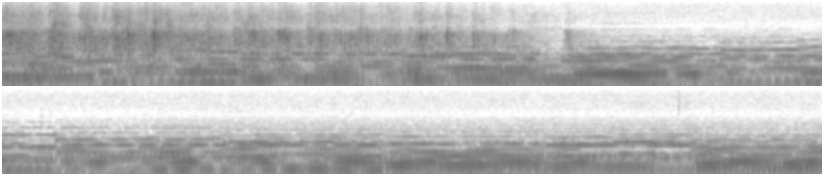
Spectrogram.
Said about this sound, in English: Let's have a round of applause for our high school graduates.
